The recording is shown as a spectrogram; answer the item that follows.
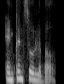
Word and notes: inconsolable: Indian

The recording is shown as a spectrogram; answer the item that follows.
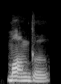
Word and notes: Mongol: Indian

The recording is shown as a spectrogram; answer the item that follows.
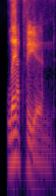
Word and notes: Latvian: American English

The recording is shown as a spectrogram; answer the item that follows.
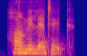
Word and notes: homiletic: Indian

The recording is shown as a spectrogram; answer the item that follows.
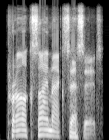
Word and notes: proxime accessit: British English

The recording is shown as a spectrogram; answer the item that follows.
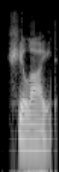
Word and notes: scheelite: American English

